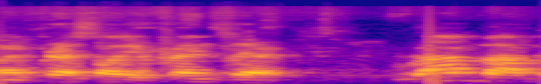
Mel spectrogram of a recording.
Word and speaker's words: Rambam: Rambam is pronounced with the emphasis on the first syllable, Ramb. And Ramban is pronounced with the emphasis on the second syllable, Rambam and Ramban.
